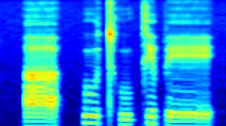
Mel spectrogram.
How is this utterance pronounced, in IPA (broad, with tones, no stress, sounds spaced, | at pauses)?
a˨ | u˦ tʰ u˨ k ɪ˦ p eː˨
